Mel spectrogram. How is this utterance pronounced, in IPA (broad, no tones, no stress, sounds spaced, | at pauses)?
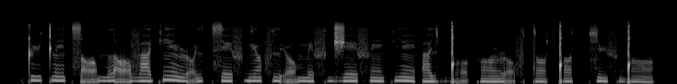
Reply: ʈ y t ɳ ẽ t͡s ɑ̰ m l ɑ̰ v a kʲ ẽ ɭ ɔ̰ lʲ t͡s e f ɡʲ ɔ̃ f lʲ ɔ̰ m e f d͡ʒ e f ẽ k j ẽ ʔ a lʲ ɡ͡ǃ ɔ̰ k ɔ̃ ɭ ɔ̰ f t ɔ ǃ ɔ t t͡s y f ŋ͡ǃ ɔ̃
